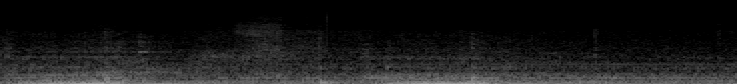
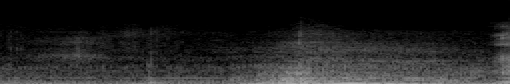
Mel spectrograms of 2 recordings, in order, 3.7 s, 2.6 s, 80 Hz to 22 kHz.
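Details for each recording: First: Audi A2 petrol with LPG conversion, cold start: rough, unstable idle that shakes, misfires and drops rpm when throttled, worse after standing longer; caused by a dead cell in the 12 V battery giving low voltage. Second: Audi A2 petrol with LPG conversion, engine fully cold after standing a day: idles low, then revs up cleanly and evenly with no stumble or miss.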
